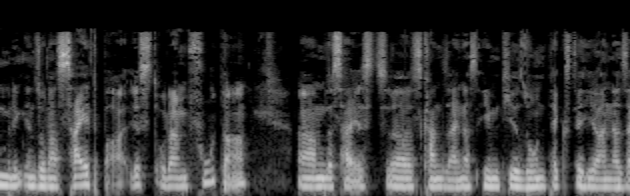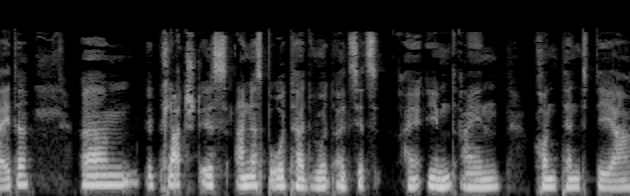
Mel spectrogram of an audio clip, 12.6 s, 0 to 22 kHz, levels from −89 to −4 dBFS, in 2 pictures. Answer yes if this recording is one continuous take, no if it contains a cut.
yes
